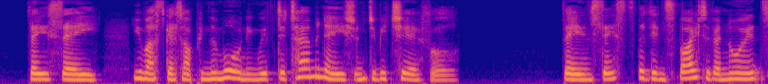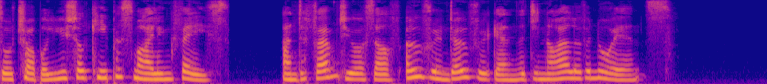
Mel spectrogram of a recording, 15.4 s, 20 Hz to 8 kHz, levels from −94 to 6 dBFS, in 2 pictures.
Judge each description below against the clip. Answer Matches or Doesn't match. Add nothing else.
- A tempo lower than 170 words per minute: Matches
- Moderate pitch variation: Matches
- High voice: Matches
